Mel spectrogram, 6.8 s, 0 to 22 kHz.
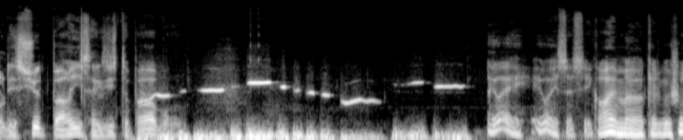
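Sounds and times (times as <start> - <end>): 
speech: 0.0 - 2.6, 4.9 - 6.8
person whistling a familiar tune: 1.4 - 4.7.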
